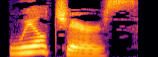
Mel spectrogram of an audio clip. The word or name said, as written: wheelchair's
